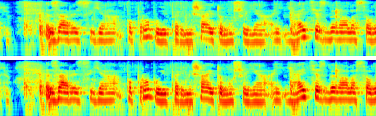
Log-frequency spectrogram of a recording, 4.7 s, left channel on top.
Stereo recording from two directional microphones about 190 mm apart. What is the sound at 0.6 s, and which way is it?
Speech, 35° right (ahead or behind).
